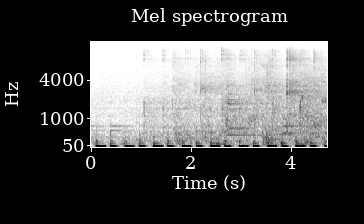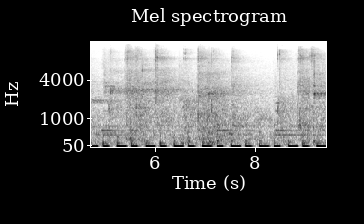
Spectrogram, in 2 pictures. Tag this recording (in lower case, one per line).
playing table tennis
